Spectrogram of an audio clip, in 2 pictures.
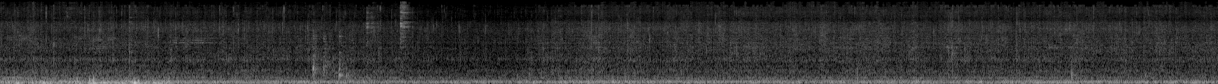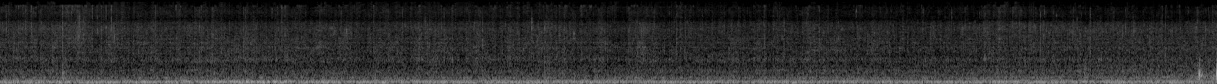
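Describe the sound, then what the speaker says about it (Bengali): Chopped tomatoes frying with spices in a pan, a steady low sizzle and crackle with an occasional stir, going on without talk. "টমেটোটা দিয়ে মশলাটা আর একটু ভাজা ভাজা করে নিয়েছি"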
